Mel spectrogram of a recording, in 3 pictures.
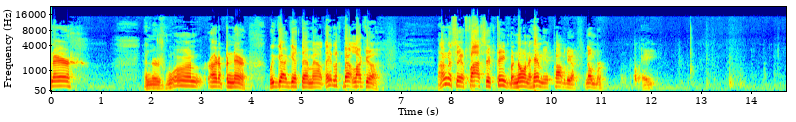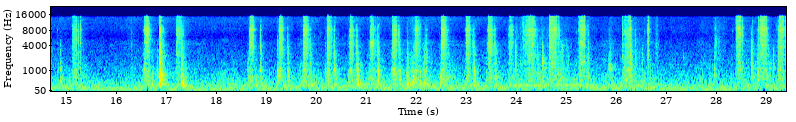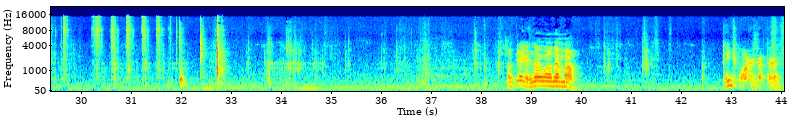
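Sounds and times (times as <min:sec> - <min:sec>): ratchet wrench clicking: 0:15.1 - 0:15.4, 0:16.5 - 0:17.4, 0:18.6 - 0:26.7, 0:28.4 - 0:32.0.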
